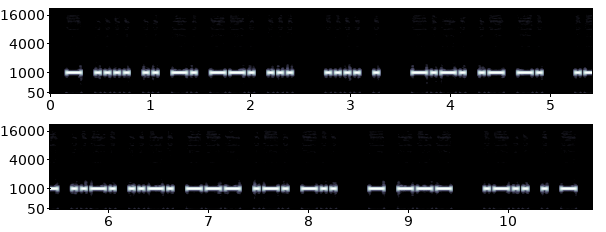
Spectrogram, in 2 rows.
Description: Morse code, heard as a keyed tone, about 25 wpm, 1000 Hz. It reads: THINGS HE CAN AFFORD TO LET
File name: qotdfiles / 25wpm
